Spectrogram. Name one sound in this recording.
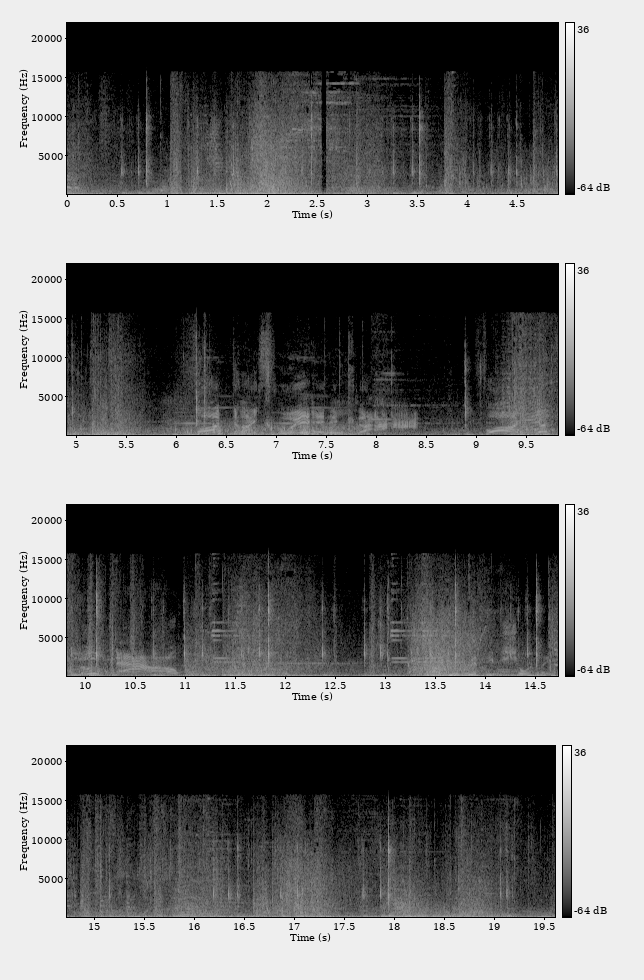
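Game battle effects clash and burst.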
